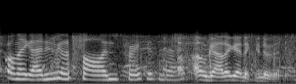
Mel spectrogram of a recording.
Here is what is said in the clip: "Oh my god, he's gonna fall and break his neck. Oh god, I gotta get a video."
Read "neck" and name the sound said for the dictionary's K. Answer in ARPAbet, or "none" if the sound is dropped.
none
